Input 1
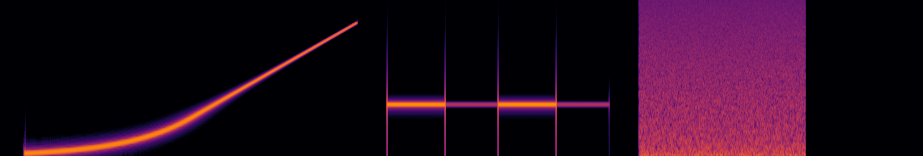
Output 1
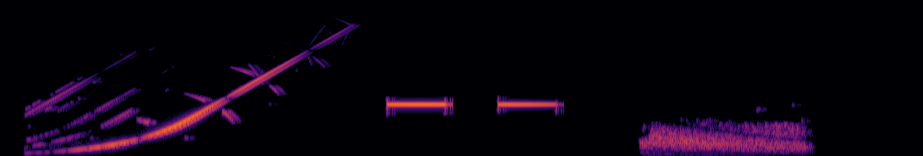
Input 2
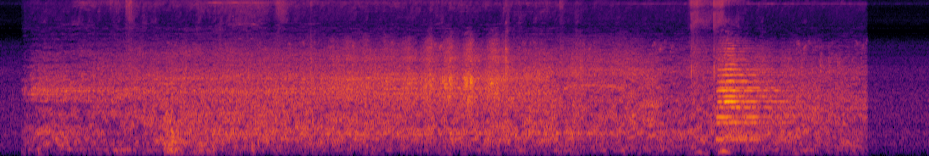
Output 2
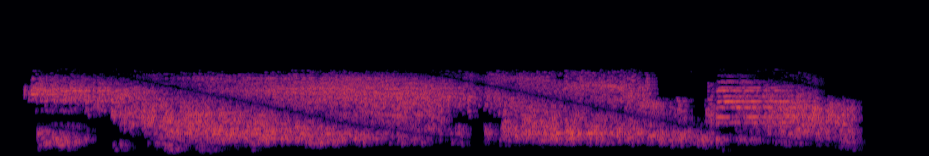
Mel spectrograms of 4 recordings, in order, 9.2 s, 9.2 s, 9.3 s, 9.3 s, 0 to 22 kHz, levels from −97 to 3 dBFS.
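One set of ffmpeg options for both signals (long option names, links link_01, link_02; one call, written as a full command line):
ffmpeg -i in.wav -filter_complex "[0:a]acompressor=threshold=-28dB:ratio=4:attack=3.6:release=547:knee=6:detection=rms,adynamicequalizer=threshold=0.00355:dfrequency=320:dqfactor=1.6:tfrequency=320:tqfactor=1.6:attack=5:release=100:ratio=0.438:range=2:mode=boostabove:tftype=bell,afwtdn=0.02,alimiter=level_in=4.5dB:limit=-24dB:level=0:latency=1:release=19,volume=-4.5dB,acrusher=bits=6:mix=0:aa=0.5,bandreject=frequency=50:width_type=h:width=6,bandreject=frequency=100:width_type=h:width=6,bandreject=frequency=150:width_type=h:width=6,bandreject=frequency=200:width_type=h:width=6,bandreject=frequency=250:width_type=h:width=6,afftfilt=real='re*gte(hypot(re,im),0.0141)':imag='im*gte(hypot(re,im),0.0141)':win_size=1024:overlap=0.75,highpass=180,lowpass=7000,acrossover=split=320 2600:gain=0.158 1 0.126[link_01][link_02][link_03];[link_01][link_02][link_03]amix=inputs=3:normalize=0,asplit=2[link_04][link_05];[link_05]aecho=0:1:17|52|73:0.335|0.251|0.188[link_06];[link_04][link_06]amix=inputs=2:normalize=0,asplit=2[link_07][link_08];[link_08]afreqshift=-0.31[link_09];[link_07][link_09]amix=inputs=2:normalize=1,volume=-1dB" out.wav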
